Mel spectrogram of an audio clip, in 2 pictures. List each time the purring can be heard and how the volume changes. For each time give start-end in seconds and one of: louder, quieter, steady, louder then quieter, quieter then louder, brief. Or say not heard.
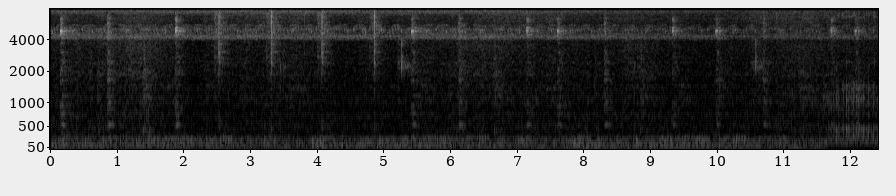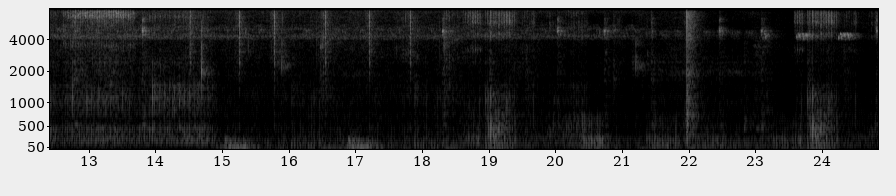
0.0-24.8 steady.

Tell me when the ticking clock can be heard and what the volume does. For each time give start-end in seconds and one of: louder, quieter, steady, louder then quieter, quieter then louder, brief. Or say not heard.
0.0-24.8 quieter.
